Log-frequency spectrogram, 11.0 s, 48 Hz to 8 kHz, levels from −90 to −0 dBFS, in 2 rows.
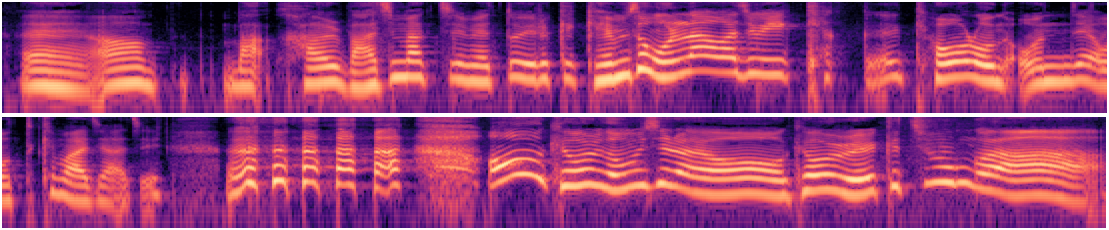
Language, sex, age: Korean, female, 20-39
